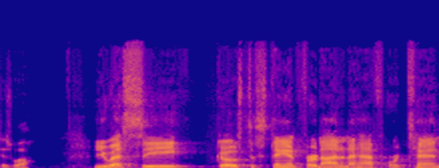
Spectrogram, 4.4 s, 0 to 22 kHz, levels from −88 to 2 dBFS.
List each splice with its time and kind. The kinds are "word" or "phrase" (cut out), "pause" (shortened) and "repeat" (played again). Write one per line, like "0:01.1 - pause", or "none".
0:03.2 - word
